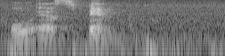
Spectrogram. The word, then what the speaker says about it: OS X: ऑल ऑफ the recent version are known as ओएस एक्स, ठीक है, pronounce OS 10।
